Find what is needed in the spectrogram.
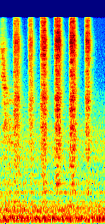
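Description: Aerosol dry shampoo sprayed onto the hair roots in a quick series of short hissing puffs, about four a second.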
